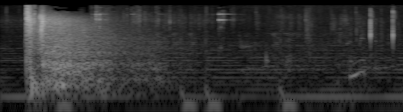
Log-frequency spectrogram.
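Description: A single hunting-rifle shot about a quarter second in, its report echoing and dying away over the next second or so. Two faint sharp clicks come near the end.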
